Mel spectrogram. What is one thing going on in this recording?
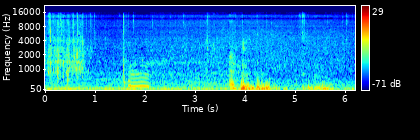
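Feet squelch as they step through deep mud.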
